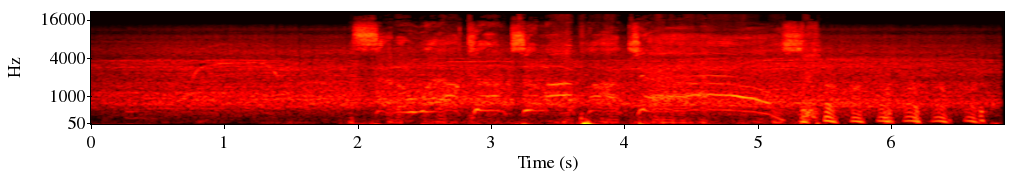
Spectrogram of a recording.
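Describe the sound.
Canned crowd cheering: a steady, loud roar of many voices with scattered yells and whoops rising over it, swelling in brief bursts throughout.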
